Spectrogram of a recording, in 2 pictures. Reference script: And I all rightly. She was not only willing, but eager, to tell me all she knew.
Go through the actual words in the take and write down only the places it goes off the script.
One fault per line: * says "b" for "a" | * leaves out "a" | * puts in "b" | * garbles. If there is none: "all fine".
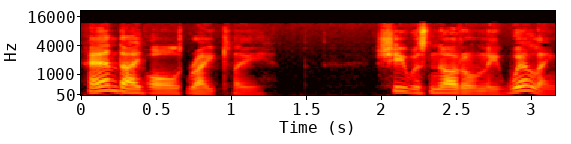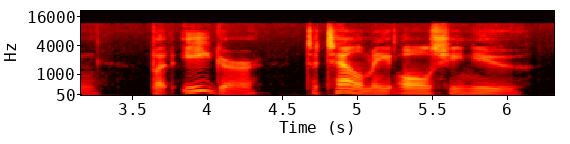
all fine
